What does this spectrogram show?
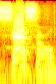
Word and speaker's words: Cecil: It's pronounced differently. It's Ceil, but it's spelled Cecil.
